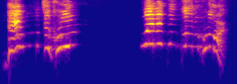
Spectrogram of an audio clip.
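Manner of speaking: very high, very loud outraged shriek; shrieking disbelief. Real, not acted. Hearing the court claim, she shrieks in outrage. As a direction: scream the question in disbelief.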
